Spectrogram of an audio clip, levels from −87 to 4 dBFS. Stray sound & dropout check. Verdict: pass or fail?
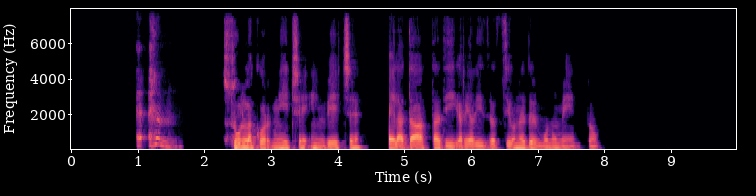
fail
